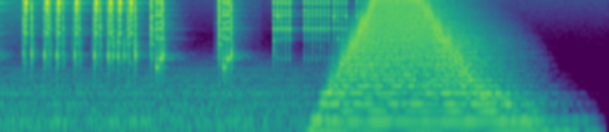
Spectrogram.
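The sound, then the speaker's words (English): Password being typed on a computer keyboard: many quick, crisp key clicks in an uneven rhythm, then a loud sustained harmonic drone swells in and takes over. “All right, I'll just type that in.”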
